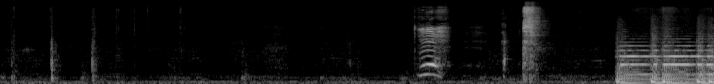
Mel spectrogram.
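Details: Baby sneezing while an adult says "bless you": faint room noise, a brief baby squeal, then a single short sneeze burst, followed by loud background music.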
